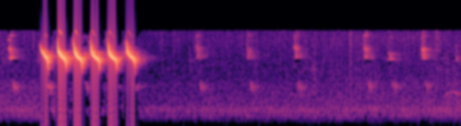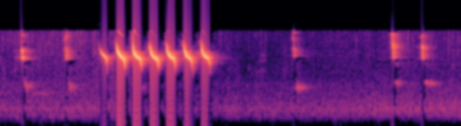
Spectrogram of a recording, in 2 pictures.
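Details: Marsh tit calling: two bursts of about seven quick, high, downslurred notes in rapid series, separated by scattered soft high chips.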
